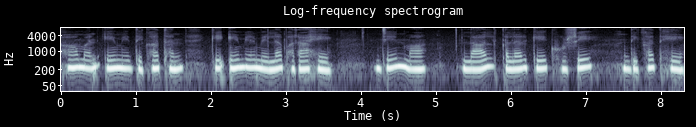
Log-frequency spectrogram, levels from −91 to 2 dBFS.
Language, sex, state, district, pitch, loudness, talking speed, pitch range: Chhattisgarhi, female, Chhattisgarh, Sukma, 230 Hz, -10 LUFS, 130 wpm, 215-245 Hz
